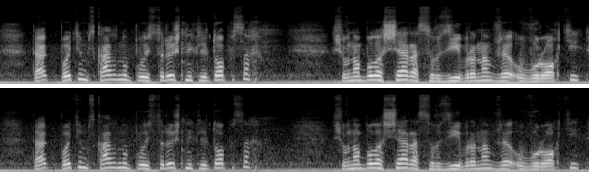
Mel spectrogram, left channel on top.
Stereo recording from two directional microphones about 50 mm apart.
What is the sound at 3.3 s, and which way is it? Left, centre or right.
Speech, right.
